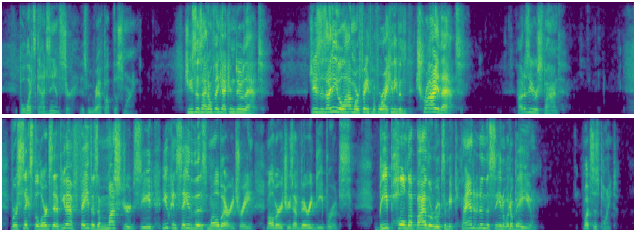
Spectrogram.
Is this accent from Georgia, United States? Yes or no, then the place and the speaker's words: no; Minnesota, United States; I grew up in Minnesota. Grew up on ice. Grew up skating.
